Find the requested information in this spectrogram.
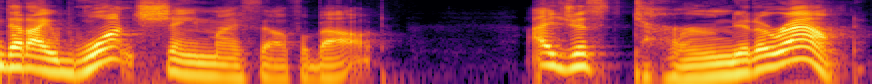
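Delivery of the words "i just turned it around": ordinary talk, nothing marked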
